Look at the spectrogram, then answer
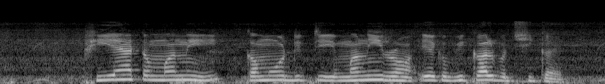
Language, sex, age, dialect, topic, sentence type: Maithili, male, 51-55, Angika, banking, statement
